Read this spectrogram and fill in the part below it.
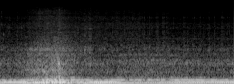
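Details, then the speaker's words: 1970 Ford LTD after anti-stall throttle dashpot replacement, in drive against the brake: steady low idle, picks up when goosed and settles back without stumbling, not close to stalling; runs normally. "not even close to stalling it wants more in fact eat gas"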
